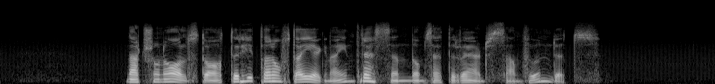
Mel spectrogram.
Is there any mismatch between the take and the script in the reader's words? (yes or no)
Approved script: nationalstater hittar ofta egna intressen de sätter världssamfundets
no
